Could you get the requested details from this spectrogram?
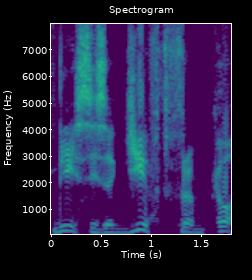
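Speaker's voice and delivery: put-on hushed, soft whisper in a French accent. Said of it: "Why is he a Frenchman".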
